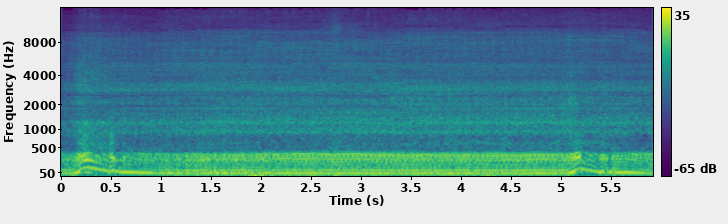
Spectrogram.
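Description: BMW S1000RR inline-four sport bike engine running at low revs, creeping along at walking pace. Its pitch briefly rises and falls near the start and again about five seconds in.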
